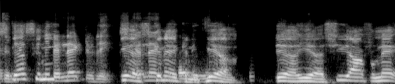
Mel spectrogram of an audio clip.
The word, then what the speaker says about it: Schenectady: Out there, how you pronounce Schenectady. Destiny? Connected. Yeah, Connected. Schenectady.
